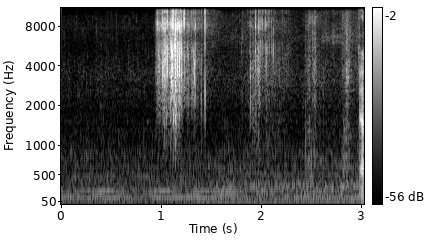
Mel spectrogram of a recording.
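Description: A soft game menu sound swishes.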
